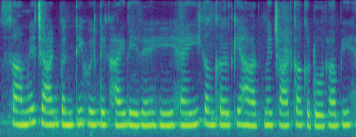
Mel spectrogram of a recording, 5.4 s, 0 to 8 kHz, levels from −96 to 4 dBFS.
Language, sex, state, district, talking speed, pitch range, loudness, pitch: Hindi, female, Punjab, Fazilka, 200 wpm, 265-280 Hz, -14 LUFS, 275 Hz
